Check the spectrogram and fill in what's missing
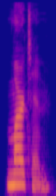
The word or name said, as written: marten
